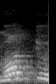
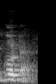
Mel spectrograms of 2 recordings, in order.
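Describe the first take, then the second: First: Two separate words, got and to. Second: Merged into one word, gotta. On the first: "ये गॉट टू है" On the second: "इसको बोला जाता है गोटा"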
